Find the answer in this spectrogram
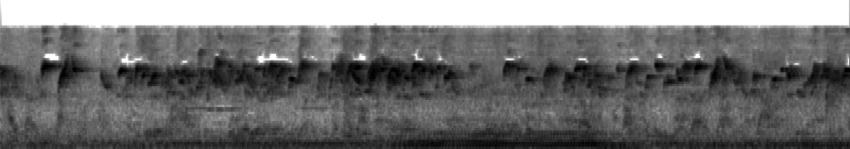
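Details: A red-whiskered bulbul from Nam Đông sings during a café practice session in Da Nang, Vietnam. Its song is a steady run of lively, repeated chirping phrases, about three per second, with a low hum behind it.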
